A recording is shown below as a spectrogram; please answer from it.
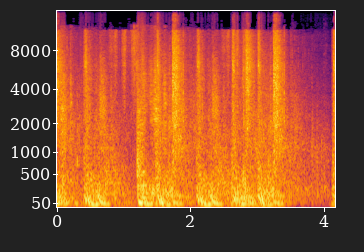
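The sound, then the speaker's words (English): Musket volley sound effect of a line of musketeers firing at point-blank range: a loud, sustained burst of many overlapping gunshot cracks lasting about four seconds, with a fresh blast right at the end. “That officer gave the order to fire like this. Fire! And they fired.”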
